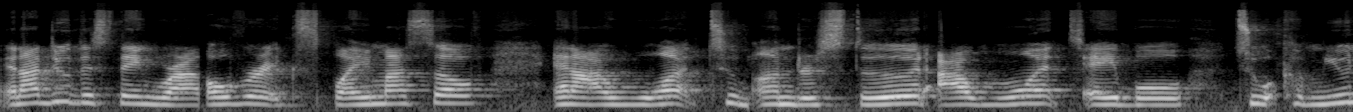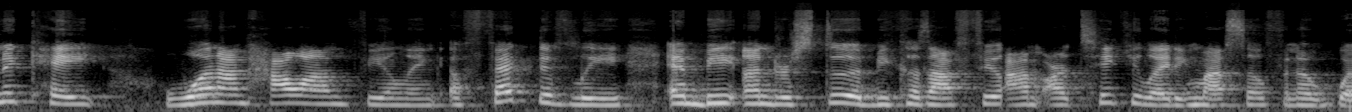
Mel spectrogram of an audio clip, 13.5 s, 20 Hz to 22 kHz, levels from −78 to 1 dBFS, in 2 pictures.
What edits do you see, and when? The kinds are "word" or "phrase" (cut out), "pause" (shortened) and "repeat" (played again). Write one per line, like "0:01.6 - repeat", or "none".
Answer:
0:01.0 - word
0:03.7 - word
0:05.4 - word
0:06.4 - word
0:08.0 - word
0:11.8 - word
